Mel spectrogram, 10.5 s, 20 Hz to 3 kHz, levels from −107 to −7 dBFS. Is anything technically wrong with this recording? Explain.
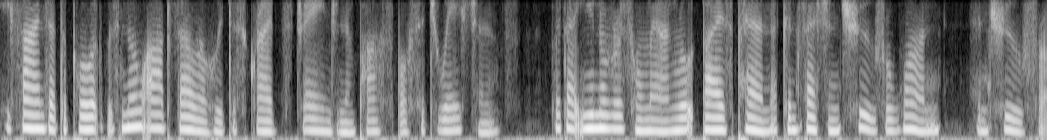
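No, nothing technically wrong stood out on listening to this speech recording.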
